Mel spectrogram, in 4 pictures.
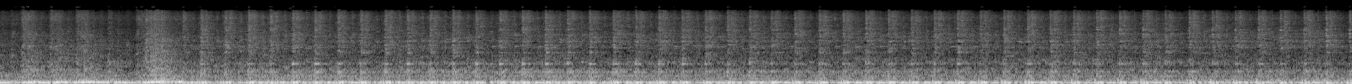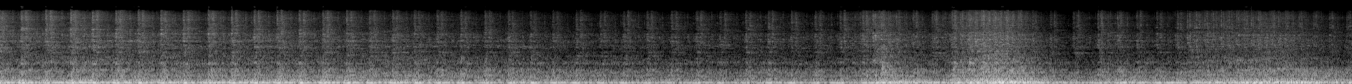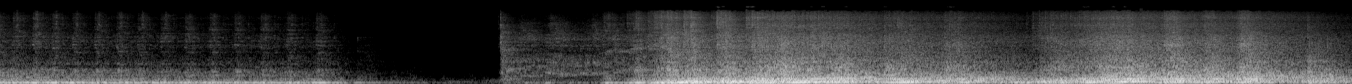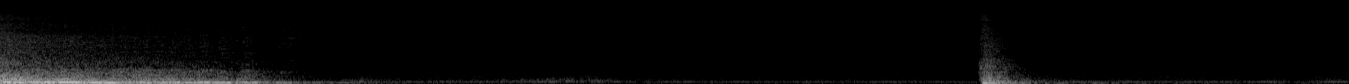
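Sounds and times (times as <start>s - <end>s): rough vehicle engine running: 0.0s - 30.7s, 33.3s - 43.2s.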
